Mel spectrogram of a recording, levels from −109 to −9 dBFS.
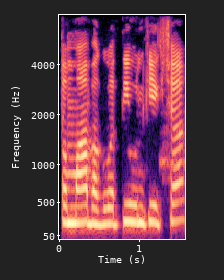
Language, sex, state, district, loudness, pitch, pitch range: Hindi, female, Uttar Pradesh, Muzaffarnagar, -13 LUFS, 225 Hz, 215-235 Hz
